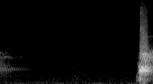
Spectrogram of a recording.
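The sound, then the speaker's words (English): A single sharp dog bark bursts out loud near the end, after a faint trailing sound and a stretch of silence. “Your dog is barking and you're like, I'm so sorry.”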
